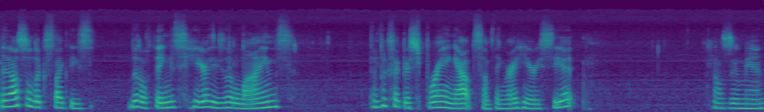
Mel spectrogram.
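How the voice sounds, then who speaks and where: Her medium-pitched voice has a dark, mellow tone and ordinary pitch variation. The woman speaks at a moderate pace with long, frequent pauses. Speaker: amateur weather video maker. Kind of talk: screen-share tutorial. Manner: casual.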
